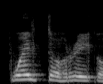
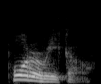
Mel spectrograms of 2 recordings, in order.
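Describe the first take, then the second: First: The first word is said as Puerto. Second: The first word is said as Porto. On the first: The speaker calls it right. "it is Puerto Rico" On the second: The speaker calls it wrong. "not Puerto Rico"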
